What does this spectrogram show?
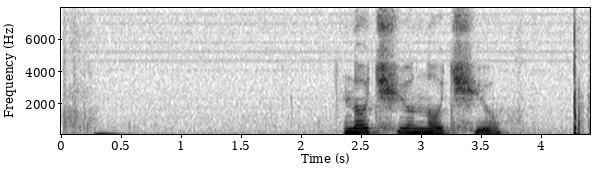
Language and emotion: Russian, neutral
